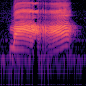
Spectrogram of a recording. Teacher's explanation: low falling then rising tone with a two one four contour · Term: four third tone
